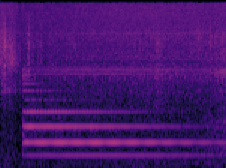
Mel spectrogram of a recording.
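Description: A single bell chime rings out clearly after a brief quiet moment, its pure ringing tone sustaining and slowly fading over a couple of seconds, heard alone.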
